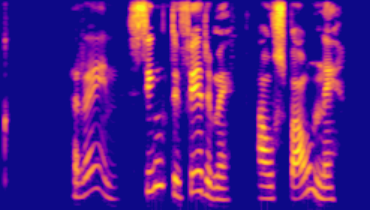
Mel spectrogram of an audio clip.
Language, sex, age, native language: Icelandic, female, 30-39, Icelandic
